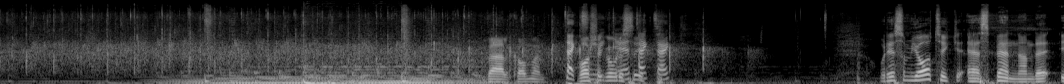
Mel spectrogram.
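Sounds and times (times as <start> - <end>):
audience applause welcoming guest on stage: 0.0 - 7.6
low hum: 1.5 - 5.6
speech: 4.9 - 6.9, 8.8 - 10.6.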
